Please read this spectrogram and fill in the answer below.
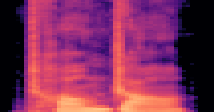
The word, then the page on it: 厂长: chǎng zhǎng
